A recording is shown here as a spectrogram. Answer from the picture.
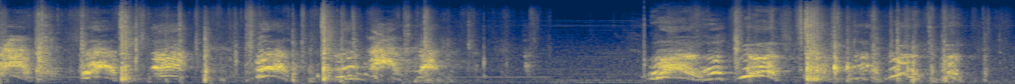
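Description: A man's voice in wordless yells and cries, in two stretches with a short lull in the middle, broken by a few sharp cracks of a paintball marker firing.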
